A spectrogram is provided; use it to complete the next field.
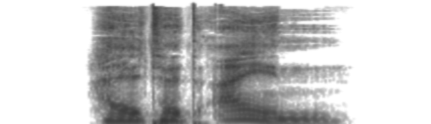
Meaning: inflection of einhalten: 1. second-person plural present 2. second-person plural subjunctive I 3. plural imperative
- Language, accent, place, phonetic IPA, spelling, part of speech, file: German, Germany, Berlin, [ˌhaltət ˈaɪ̯n], haltet ein, verb, De-haltet ein.ogg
